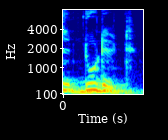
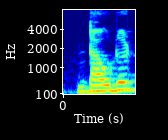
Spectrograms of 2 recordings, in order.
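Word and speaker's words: Daudet: ठीक, तो राइटर का नाम याद रखिएगा, अल्फोंस डुडेट। डाउडेट नहीं पढ़िएगा, इसका प्रोनाउंसिएशन क्या होता है, डुडेट।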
